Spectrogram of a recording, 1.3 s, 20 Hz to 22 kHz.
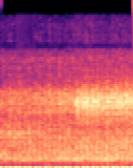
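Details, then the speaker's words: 2003 Harley-Davidson Anniversary V-Rod, after valve lash adjustment (valves had been very loose): even, quick low-pitched idle pulses, no ticking or clatter; valve train much quieter and healthy. "sounds so much quieter now the valve train too they this was very much on the loose side"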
